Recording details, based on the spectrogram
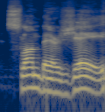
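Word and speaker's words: Schlumberger: at a Louisiana he was involved in the Slumber let me let me just pronounce the French for people at home or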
